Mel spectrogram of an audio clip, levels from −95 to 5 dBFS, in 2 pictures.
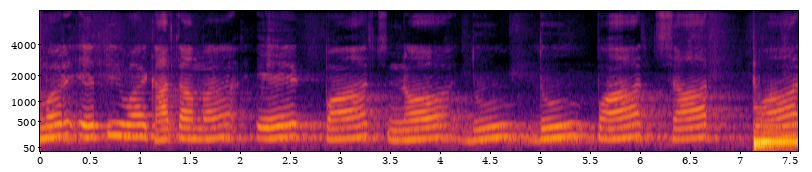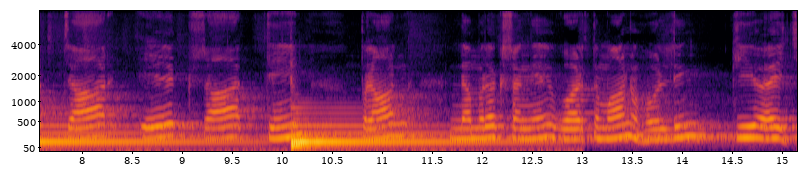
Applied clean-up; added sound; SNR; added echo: none; Bowed string instrument; -4 dB; none.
